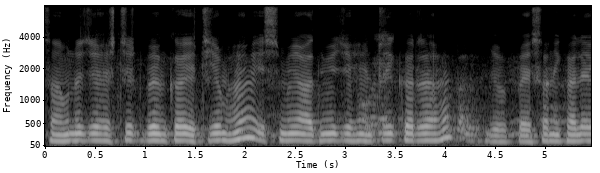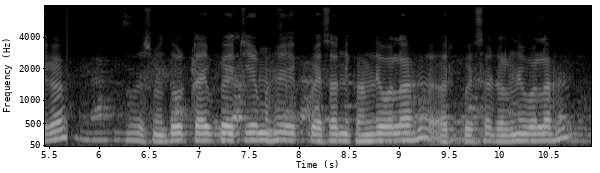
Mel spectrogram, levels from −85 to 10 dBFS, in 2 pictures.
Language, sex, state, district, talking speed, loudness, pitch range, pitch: Hindi, male, Bihar, East Champaran, 180 wpm, -28 LUFS, 140-150 Hz, 145 Hz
